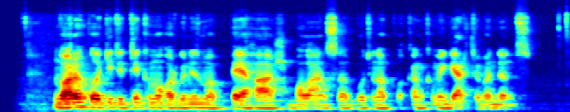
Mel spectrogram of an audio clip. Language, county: Lithuanian, Vilnius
